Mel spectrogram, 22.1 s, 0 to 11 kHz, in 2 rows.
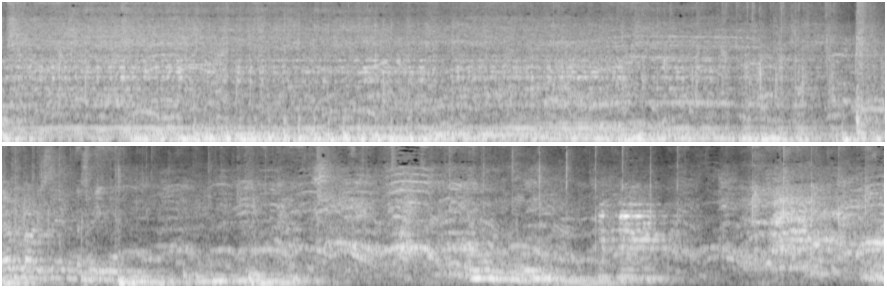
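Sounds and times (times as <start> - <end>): live band playing: 0.0 - 15.3, 16.9 - 19.7.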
